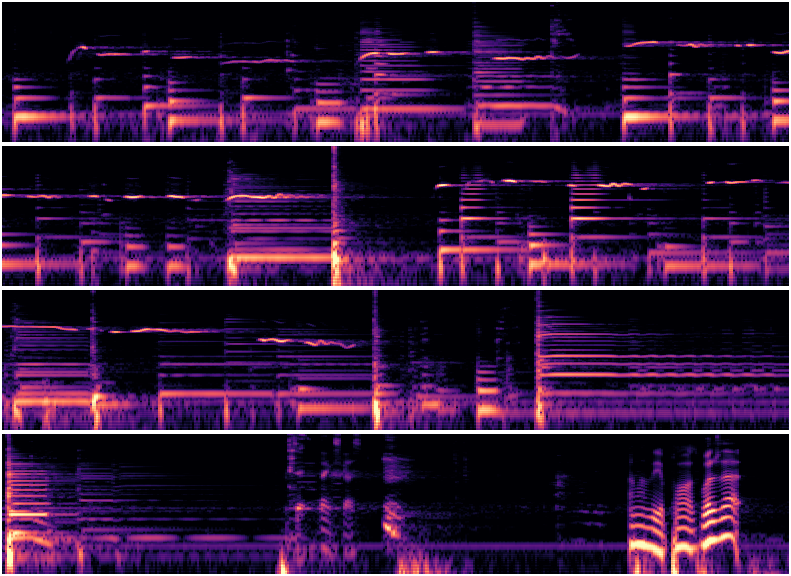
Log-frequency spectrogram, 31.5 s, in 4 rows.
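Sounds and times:
strummed or plucked instrumental accompaniment: 0.0s - 26.5s
song melody carried by whistling: 0.6s - 11.6s, 12.2s - 19.4s
speech: 26.9s - 27.6s, 30.3s - 31.1s.

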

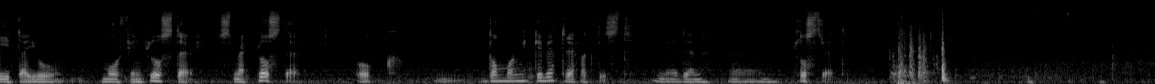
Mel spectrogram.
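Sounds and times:
speech: 0.0s - 9.3s
car door as nurse exits car: 8.9s - 10.4s.

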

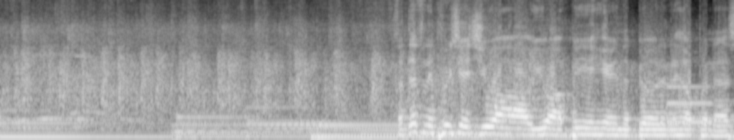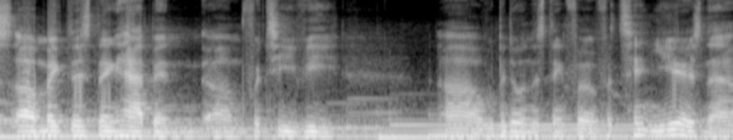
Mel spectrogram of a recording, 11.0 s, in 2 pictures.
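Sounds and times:
crowd applauding and cheering: 0.0s - 5.6s
speech: 3.0s - 8.2s, 8.8s - 10.9s
low sustained organ-like chords: 4.8s - 5.9s.

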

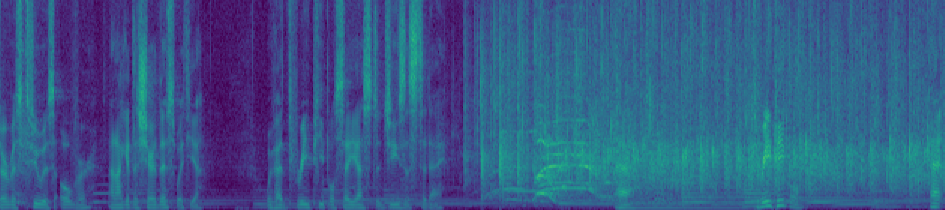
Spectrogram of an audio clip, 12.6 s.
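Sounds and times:
speech: 0.0s - 2.8s, 3.5s - 6.0s, 8.2s - 10.8s, 12.4s - 12.5s
church audience clapping: 6.2s - 12.5s.

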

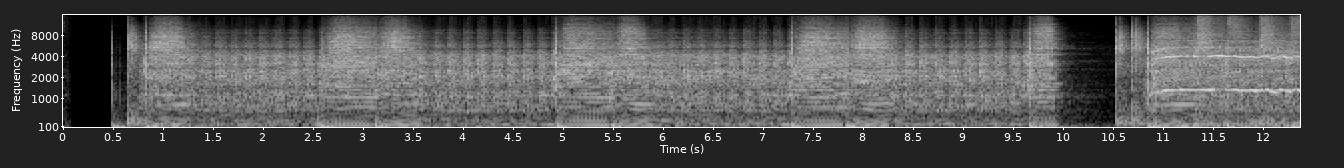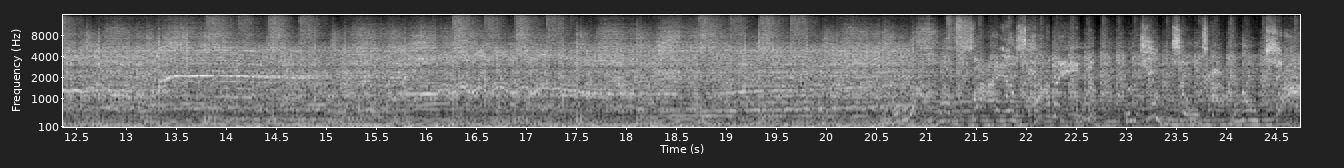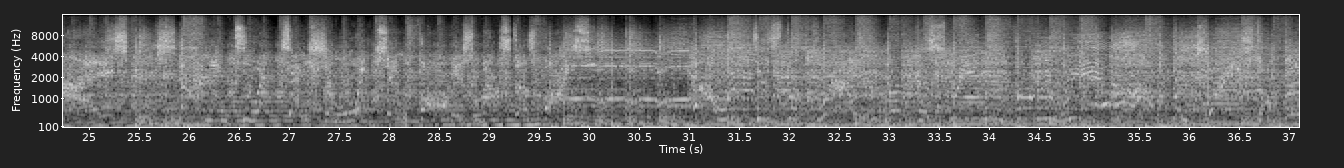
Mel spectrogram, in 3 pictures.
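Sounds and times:
heavy metal song: 0.6s - 37.0s.

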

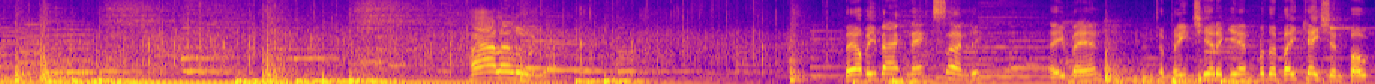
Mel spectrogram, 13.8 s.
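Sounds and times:
audience clapping hands: 0.0s - 9.9s
speech: 4.7s - 5.5s, 8.4s - 13.7s.

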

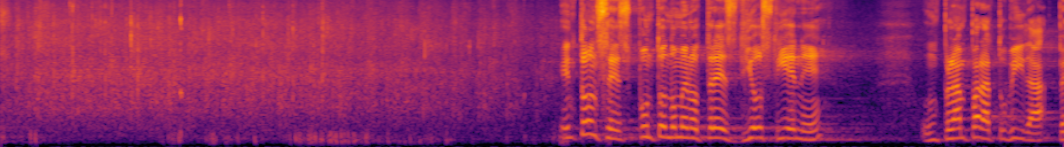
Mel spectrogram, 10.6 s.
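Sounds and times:
audience applauding: 0.0s - 5.6s
speech: 5.6s - 8.4s, 9.2s - 10.6s.

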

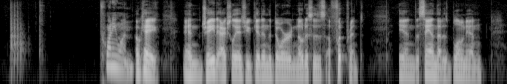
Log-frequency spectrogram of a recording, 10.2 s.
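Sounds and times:
dice rolling: 0.2s - 1.0s
speech: 2.1s - 7.3s, 8.0s - 9.7s.

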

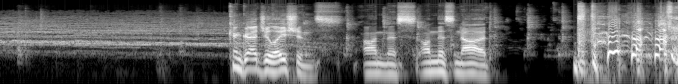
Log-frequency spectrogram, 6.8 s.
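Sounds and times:
speech: 2.3s - 5.1s, 5.8s - 6.7s
dog lapping water: 3.4s - 6.0s
laughter: 5.7s - 6.7s.

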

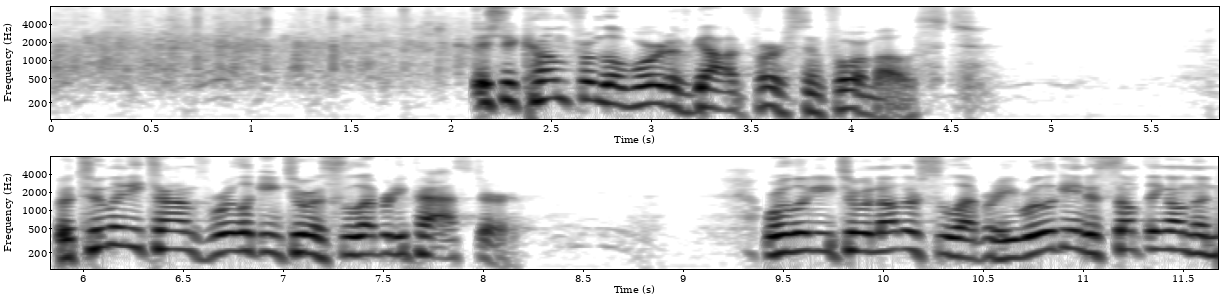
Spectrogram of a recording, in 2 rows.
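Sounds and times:
audience clapping: 0.0s - 2.5s
speech: 2.1s - 4.7s, 5.9s - 8.3s, 9.3s - 11.6s.

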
